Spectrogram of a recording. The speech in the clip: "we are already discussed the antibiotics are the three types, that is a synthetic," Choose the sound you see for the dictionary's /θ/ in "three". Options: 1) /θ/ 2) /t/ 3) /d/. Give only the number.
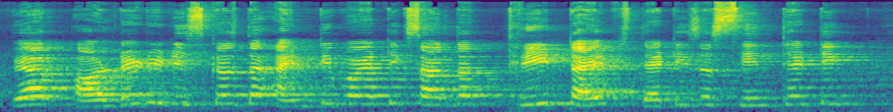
2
